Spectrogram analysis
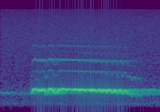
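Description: Tawny owl giving one long, hollow, steady hoot of nearly two seconds that wavers slightly as it fades; no other sounds.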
